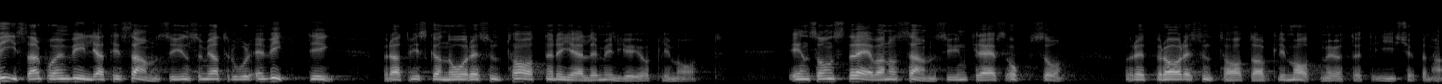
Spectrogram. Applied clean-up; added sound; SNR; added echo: none; none; none; none.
